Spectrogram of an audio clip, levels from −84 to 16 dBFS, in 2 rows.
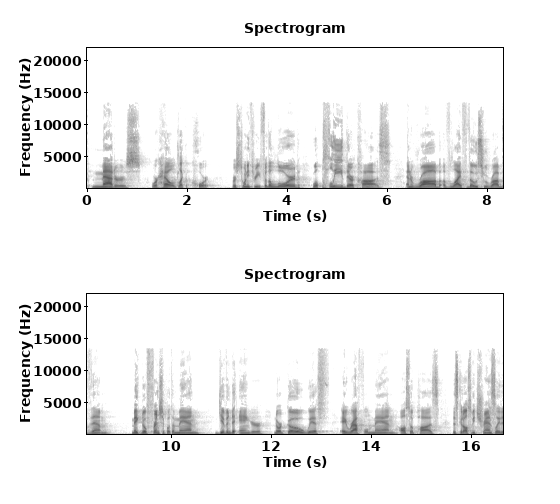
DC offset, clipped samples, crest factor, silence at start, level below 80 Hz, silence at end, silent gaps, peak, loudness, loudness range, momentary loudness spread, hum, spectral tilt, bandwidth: under 0.1%; under 0.1%; 24 dB; 0.1 s; -70 dBFS; 0 s; none; -4 dBFS; -28 LUFS; 3 LU; 12 LU; none; -4.5 dB/octave; 13.5 kHz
